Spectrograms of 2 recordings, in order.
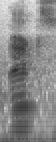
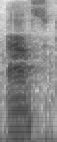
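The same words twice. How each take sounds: First: The s and k sounds are swapped, saying 'aks'. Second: The s and k sounds are in normal order, saying 'ask'. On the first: "or when people try to" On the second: "instead of"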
